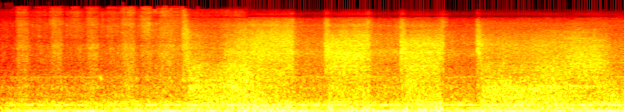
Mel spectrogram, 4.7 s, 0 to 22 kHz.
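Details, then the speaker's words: AAON 18-ton packaged rooftop unit, one of two circuits flat, unit at 50% capacity: a loud rushing hiss surges in waves over the running unit as refrigerant escapes through a fractured pipe bend. Over 100 lb of pressure was lost quickly. "Oh, I think I do now. Yes, right here. The pipe fractured right here. Fracture, wow."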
